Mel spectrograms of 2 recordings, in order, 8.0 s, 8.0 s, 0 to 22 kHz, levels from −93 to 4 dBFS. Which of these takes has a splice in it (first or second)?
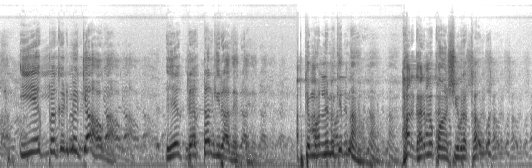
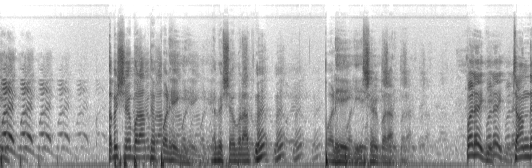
first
